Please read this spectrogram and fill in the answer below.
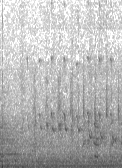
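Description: Small birds chirping in a quick series of short high notes over a low steady hum.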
